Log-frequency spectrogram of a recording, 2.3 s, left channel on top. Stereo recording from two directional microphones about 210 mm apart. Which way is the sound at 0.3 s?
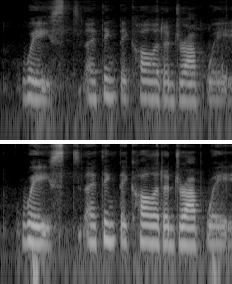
30° right (ahead or behind).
